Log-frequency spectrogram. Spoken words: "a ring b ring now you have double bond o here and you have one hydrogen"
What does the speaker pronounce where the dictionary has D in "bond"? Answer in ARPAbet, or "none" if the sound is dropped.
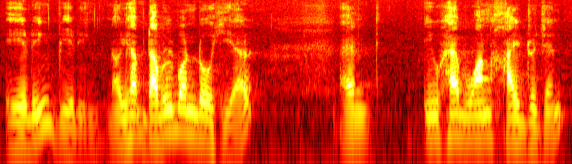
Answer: D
